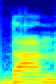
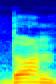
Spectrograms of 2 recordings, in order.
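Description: First: "দান" with an open aa, "daan"; wrong open vowel. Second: "দন" with a rounded o, "don"; correct rounded vowel. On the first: Teacher warning against the wrong sound, open vowel in "দান". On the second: Teacher giving learners the right sound, rounded vowel in "দন". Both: Shown as a demonstration. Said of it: "দান হবে না, দন হবে".

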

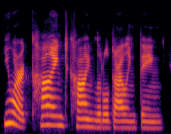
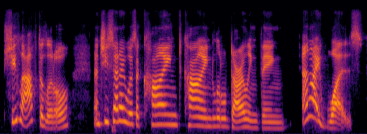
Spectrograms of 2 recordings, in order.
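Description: First: Lightly voiced grateful girl. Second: Put-on a boy proud of his good deed; stout little boy. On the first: Sarah thanks the boy.

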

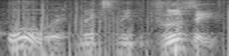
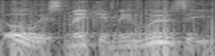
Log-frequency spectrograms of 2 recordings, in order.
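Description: First: Put-on light German accent on "woozy", first sound like a v. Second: Said in the usual way. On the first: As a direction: mimic a German singer saying "woozy" with a v. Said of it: "for a German it comes out". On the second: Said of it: "which is dead easy".

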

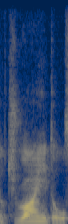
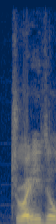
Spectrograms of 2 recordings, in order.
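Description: First: Dreidel with a long I, DRY-dul; alternative pronunciation. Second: Dreidel with a long A, DRAY-dul; first pronunciation option. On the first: Player offering the other option, dreidel said as DRY-dul. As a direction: say dreidel to rhyme with bridle. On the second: Player unsure how it is pronounced, Dreidel said as DRAY-dul. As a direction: say Dreidel to rhyme with cradle. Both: Shown as a demonstration. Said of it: "is it pronounced dreidel?".

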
